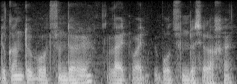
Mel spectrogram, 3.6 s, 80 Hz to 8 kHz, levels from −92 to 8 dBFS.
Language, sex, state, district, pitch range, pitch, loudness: Hindi, male, Arunachal Pradesh, Papum Pare, 90-100 Hz, 95 Hz, -16 LUFS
